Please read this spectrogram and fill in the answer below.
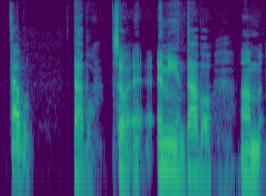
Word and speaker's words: Thabo: Emmy and I'm probably going to say the name wrong, so please correct me. But is it Thabo? Is that how you say his name, the Yes, character's yes. name? Tabu.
